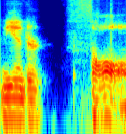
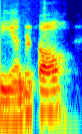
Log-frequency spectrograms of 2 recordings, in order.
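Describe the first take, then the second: First: The last syllable is said with a th sound. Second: The last syllable is said with a plain t. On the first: "because T H A L is thal" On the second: "you mean Neanderthal?"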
